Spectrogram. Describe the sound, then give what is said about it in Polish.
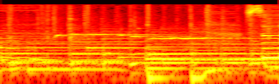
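A person whistling a tune within a Polish pop song, a thin, clear whistled melody with a long held note riding over full musical backing. “Gwiżdżę sobie”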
